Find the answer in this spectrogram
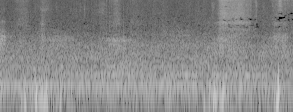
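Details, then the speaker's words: Outdoors in a garden, a small dog (pet beagle) gives a couple of short, sharp nasal sneezes while a neighbor's dog barks in the background; dog sneeze. "we've got the neighbor's dog barking and you'll hear my dog sneezing here pretty"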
